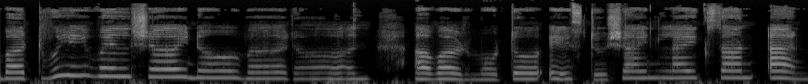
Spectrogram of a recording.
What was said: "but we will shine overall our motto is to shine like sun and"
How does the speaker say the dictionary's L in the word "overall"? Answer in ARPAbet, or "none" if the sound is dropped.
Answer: N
